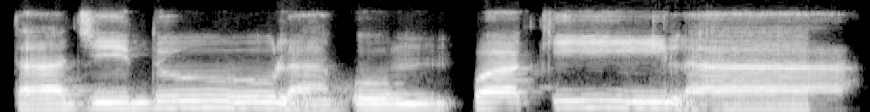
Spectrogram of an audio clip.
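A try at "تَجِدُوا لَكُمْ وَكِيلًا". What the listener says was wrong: Udah mending cuma masih ada ya namanya merubah. tajiro lakum wakila gitu ya. Nah sekarang didatarin. Tajidu, tajidu, tajidu lakum wakila. Kau juga tekanan kayak kayak orang Jepang lagi, hah, kayak gitu ya. tiap hari dengar orang Jepang ngomong jadi itu ya, penekanannya kayak gitu.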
